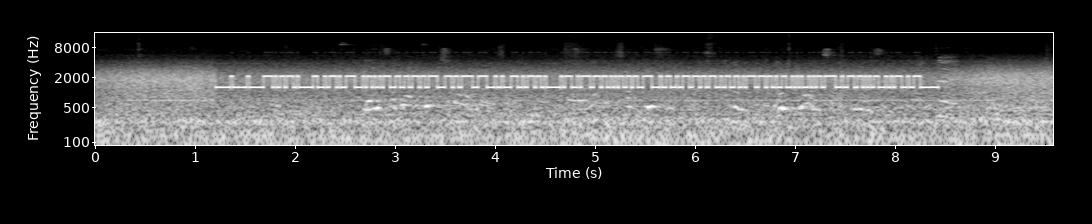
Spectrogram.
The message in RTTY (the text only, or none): CHODZI O TO, ZE SLOWA NIE WYSTARCZA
